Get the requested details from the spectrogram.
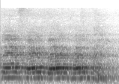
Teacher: ये हमारे ओष्ठ से निकलते हैं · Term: पै वर्ग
